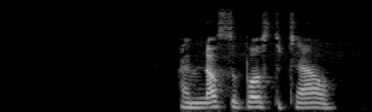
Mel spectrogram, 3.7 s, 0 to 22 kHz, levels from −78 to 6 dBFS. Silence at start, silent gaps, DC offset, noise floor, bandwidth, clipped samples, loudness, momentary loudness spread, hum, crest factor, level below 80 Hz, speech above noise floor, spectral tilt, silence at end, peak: 1.8 s; none; under 0.1%; -75 dBFS; 16 kHz; under 0.1%; -23 LUFS; 10 LU; none; 26 dB; -72 dBFS; 52 dB; -4 dB/octave; 0.4 s; -2 dBFS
